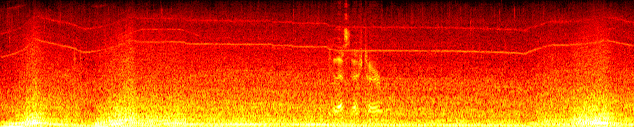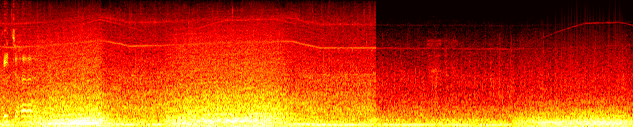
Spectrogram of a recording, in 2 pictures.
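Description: A heavy truck engine rumbles steadily and revs up and down through the gears.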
